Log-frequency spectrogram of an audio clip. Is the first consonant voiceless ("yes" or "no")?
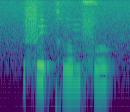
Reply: yes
